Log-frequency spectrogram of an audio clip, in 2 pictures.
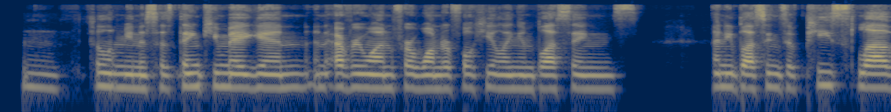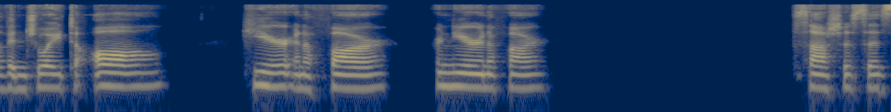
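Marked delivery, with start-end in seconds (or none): none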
